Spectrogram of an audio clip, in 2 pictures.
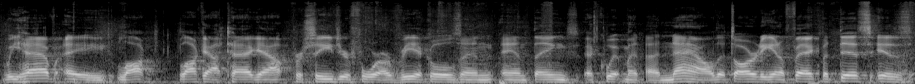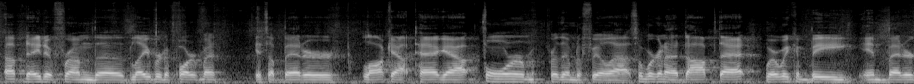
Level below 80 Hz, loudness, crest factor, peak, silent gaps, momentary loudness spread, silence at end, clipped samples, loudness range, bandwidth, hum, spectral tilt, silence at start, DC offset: -44 dBFS; -19 LUFS; 14 dB; -4 dBFS; none; 5 LU; 0 s; under 0.1%; 2 LU; over 20 kHz; none; -5.5 dB/octave; 0 s; under 0.1%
